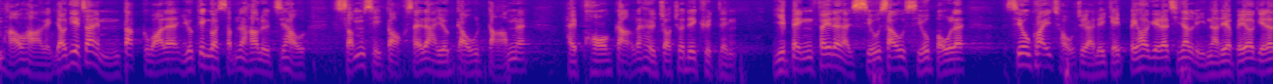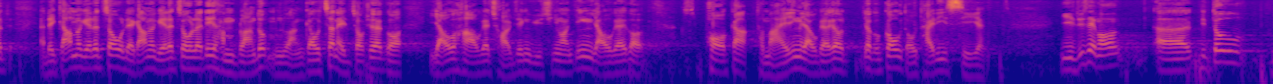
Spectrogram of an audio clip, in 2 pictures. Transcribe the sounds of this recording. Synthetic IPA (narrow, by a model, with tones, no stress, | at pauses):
ɦa̰ː˨˥wɦa̰ː˨kɛ˧jɐ˨˧wt̪i˥jɛː˧˥t͡sɐ˥nhɐ˨jm̩˨˩t̪ɐ˥kːɛ˧waː˨˥lɛː˥jy˨kɔ˨˥kɪ˥ŋkɔː˧sɐ˨˥msə˧˥aː˨˥wlɵ˨˧t͡siː˥hɐ̰˨w | sɐ˨˥msiː˨˩t̪ɔː˧k̚sɐ˨˥jlɛ˥hɐ˨ji˧wkɐ˧wt̪a̰ː˨˥mlɛː˥ | hɐ˨jpʰɔː˧kaː˧k̚lɛː˥hɵ˧t͡sɔː˧k̚t͡ʃʰt̚t̪iː˥kʰyː˧t̪ːɪ˨ŋ | jiː˨˩pɪ˨ŋfe˥jlɛː˥hɐ˨˩jsiː˨˥wsɐ˥wsiː˨˥wpo˨˥wlɛː˥siː˥wkʷʰɐ˥jt͡sʰo̰˨˩wt͡sɔ˨˩jɐ˨nt̪e˨˩jke˨˧˥jpe˨˥jhɔ˧˥jke˧t̪ɐ˥t͡sʰi˧˥njɐ˥t̚liː˨˩na˧e˧jɐ˨˩pe˥hɔː˧˥ke˧t̪ɐ˥ | jɐ̰˨nt̪e˨˩kaː˨˥mhɔ˧˥ke˧jt̪ɐ˥t͡so˥wle˧jkaː˨˥hɔ˧˥ke˧t̪ɐ˥t͡so˥wlɛː˥t̪iː˥ɦɐ˨˩mplaː˨ŋt̪o˥wm̩˨˩lɐ̰˨˩ŋkɐ˧wt͡sɐ˥nhɐ˨jt͡sɔː˧k̚t͡ʃ̚ʰjɐ˥tkɔː˧jɐ̰˨˧wɦaː˨wkɛː˧t͡sʰɔ̰ː˨˩jt͡sɪ˧ŋjyː˨˩sʰyː˨˩nŋɔː˨˧˥jɪ˥ŋjɐ̰˨˧wkɛː˧jɐ˥kɔː˧pʰɔː˧kaː˧k̚t̪ʰʊ˨˩ŋma̰ː˨˩hɐ˨jɪ˥ŋkɔː˥jɐ˨˧wkɛ˧jkːɔ˧jɐ˥tkɔː˧ko˥wt̪o˨wt̪ʰɐ˨˥jt̪iː˥siː˨ɡɛ̰˧ | jiː˨˩t͡syː˨˥siː˧˩ŋɔː˨˧ʔɛː˨jɪ˧k̚t̪o˥w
